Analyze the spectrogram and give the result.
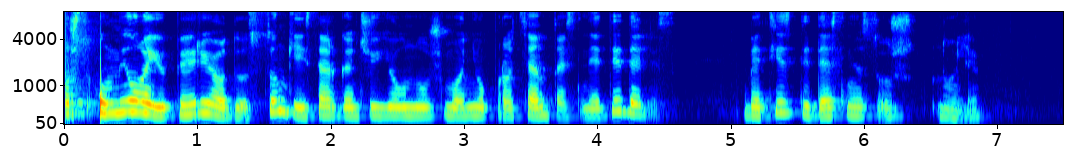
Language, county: Lithuanian, Vilnius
